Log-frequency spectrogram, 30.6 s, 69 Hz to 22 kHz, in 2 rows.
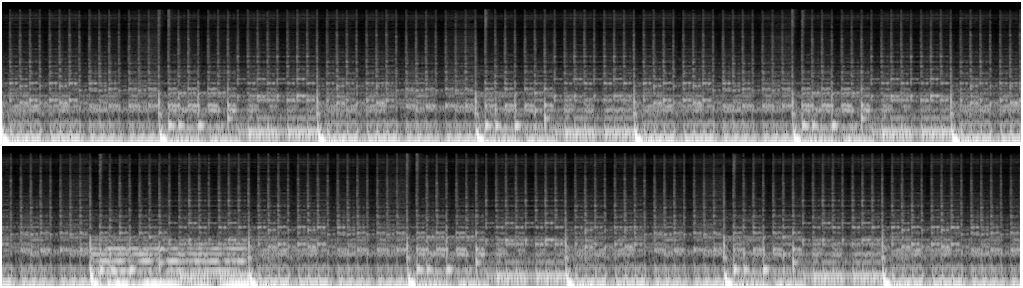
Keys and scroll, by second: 11.8 space, 17.6 space, 22.4 space.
